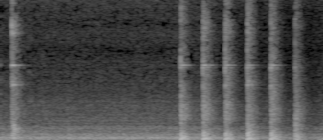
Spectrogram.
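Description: One sharp metallic strike, then after a pause six rapid, evenly spaced hammer blows ringing on rusty metal during a fuel pump replacement, loud and close.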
